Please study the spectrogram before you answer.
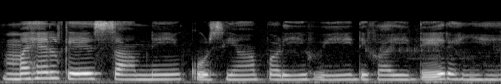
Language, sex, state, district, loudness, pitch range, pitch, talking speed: Hindi, female, Uttar Pradesh, Lucknow, -15 LUFS, 220-245 Hz, 225 Hz, 120 wpm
